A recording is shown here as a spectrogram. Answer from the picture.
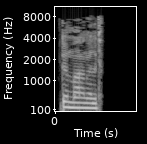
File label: "gemangelt", German; adjectives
